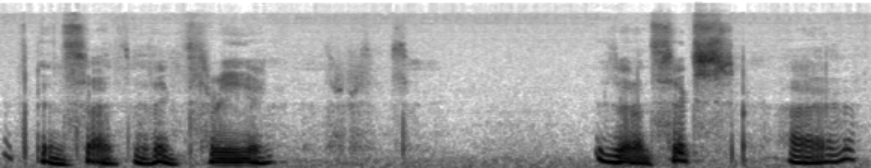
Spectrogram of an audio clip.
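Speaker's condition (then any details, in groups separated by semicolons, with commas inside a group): Parkinson's disease; in speech and voice therapy, aqua therapy, little progression; quiet voice, sometimes hard to understand, louder after therapy, worse mornings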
